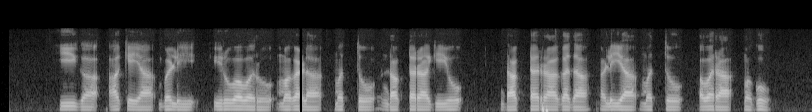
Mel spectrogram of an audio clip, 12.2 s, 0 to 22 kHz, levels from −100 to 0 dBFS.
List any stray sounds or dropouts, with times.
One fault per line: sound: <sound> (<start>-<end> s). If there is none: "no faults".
sound: dropout (4.5-4.5 s)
